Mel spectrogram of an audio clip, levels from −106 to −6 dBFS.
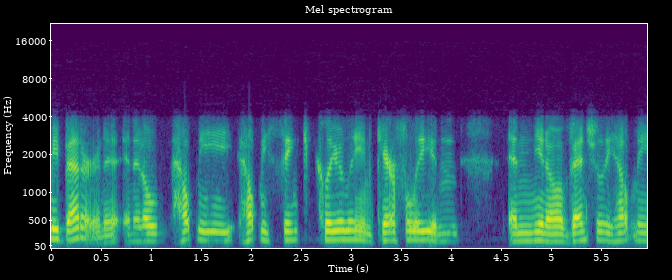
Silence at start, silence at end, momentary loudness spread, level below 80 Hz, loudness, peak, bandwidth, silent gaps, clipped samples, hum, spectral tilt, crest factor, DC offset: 0 s; 0 s; 7 LU; -68 dBFS; -21 LUFS; -4 dBFS; 4.1 kHz; none; under 0.1%; none; -10.5 dB/octave; 16 dB; under 0.1%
